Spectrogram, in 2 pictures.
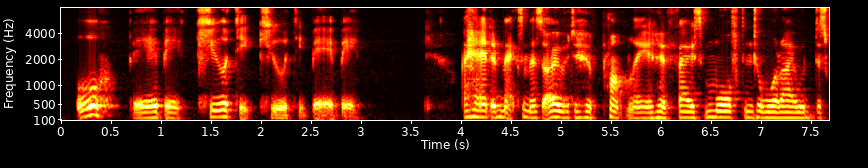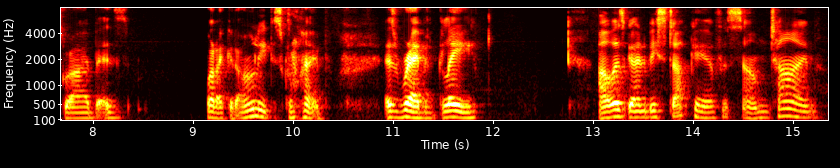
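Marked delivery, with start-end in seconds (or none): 0.2-3.0 put-on very slow, drawn-out, smoky Russian-accented cooing. Retelling an old woman's greeting, imitating cooing russian accent. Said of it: "she cooed in a smoke-laden Russian accent".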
